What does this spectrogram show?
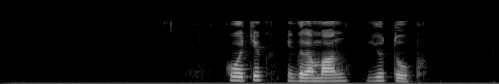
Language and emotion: Russian, neutral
